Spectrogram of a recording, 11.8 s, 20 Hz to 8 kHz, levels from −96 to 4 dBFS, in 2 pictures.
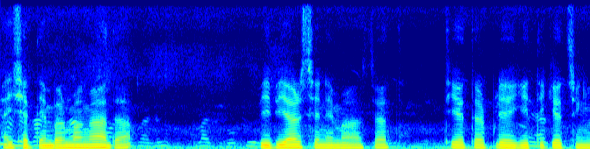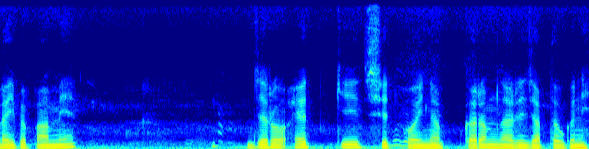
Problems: background conversations at intervals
